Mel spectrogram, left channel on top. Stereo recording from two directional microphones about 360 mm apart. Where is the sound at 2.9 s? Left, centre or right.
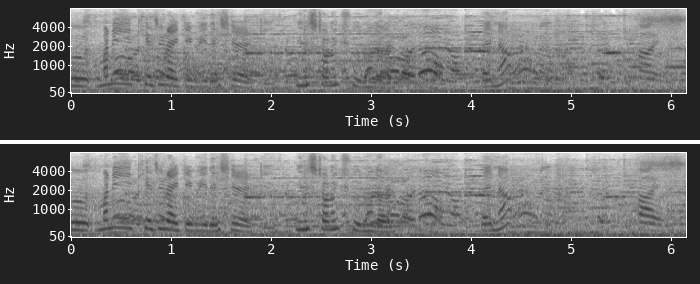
Left.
